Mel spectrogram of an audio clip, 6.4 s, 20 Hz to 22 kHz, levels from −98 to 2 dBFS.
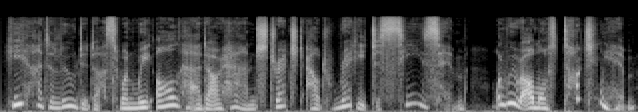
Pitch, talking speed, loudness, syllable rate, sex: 200 Hz, 195 wpm, -21 LUFS, 5.0 syllables/s, female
